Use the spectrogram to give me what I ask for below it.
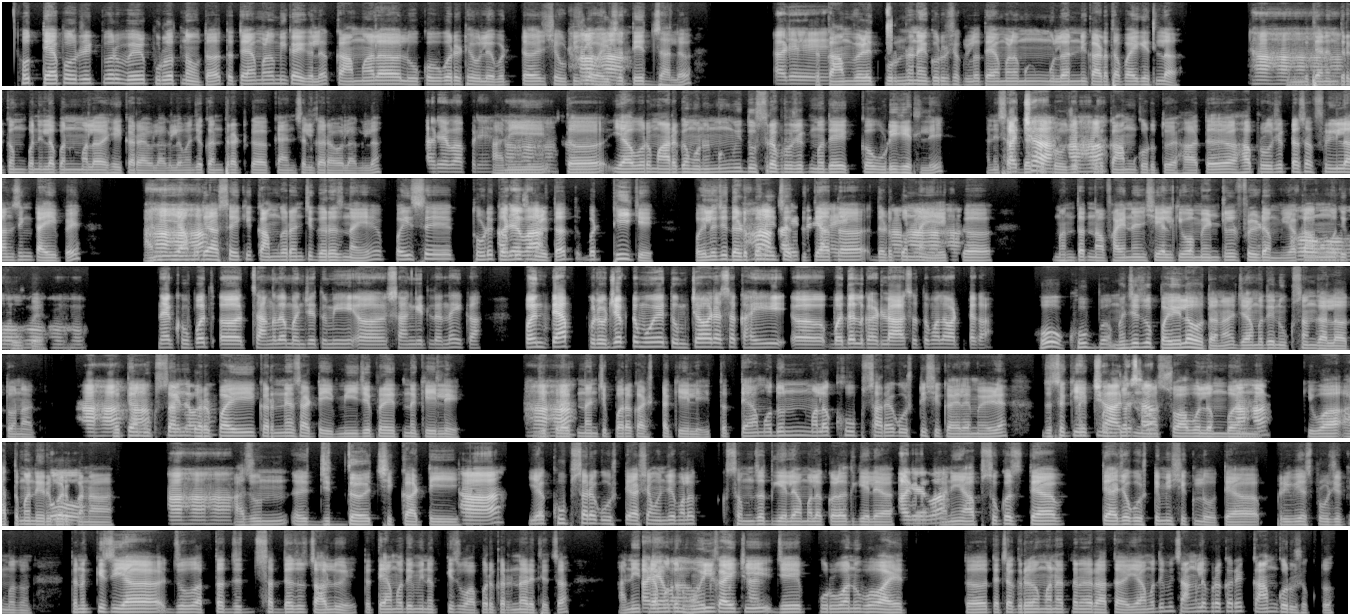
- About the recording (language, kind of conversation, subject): Marathi, podcast, असा कोणता प्रकल्प होता ज्यामुळे तुमचा दृष्टीकोन बदलला?
- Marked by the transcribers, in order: tapping; other background noise; tsk; in English: "फ्रीलान्सिंग"; "मिळाल्या" said as "मिळल्या"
